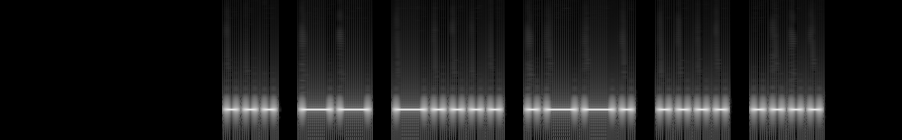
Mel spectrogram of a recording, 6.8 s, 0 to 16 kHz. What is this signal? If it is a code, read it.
Morse code, heard as a keyed tone, about 17 wpm, 700 Hz. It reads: SM6PHH
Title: DXCC-100 Call Signs - 6 Characters - Repeated 2x - 17wpm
